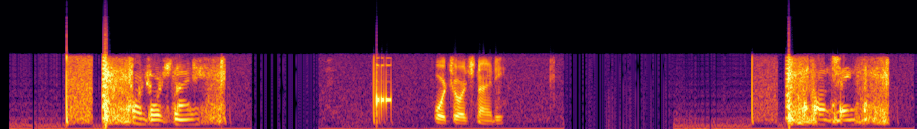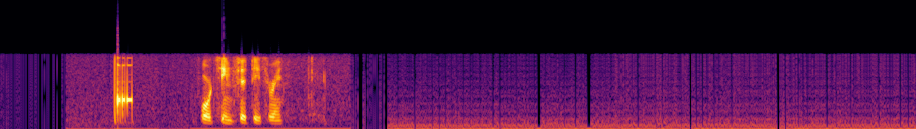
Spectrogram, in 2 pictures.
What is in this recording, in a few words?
radio; Medical; Coburn On Scene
